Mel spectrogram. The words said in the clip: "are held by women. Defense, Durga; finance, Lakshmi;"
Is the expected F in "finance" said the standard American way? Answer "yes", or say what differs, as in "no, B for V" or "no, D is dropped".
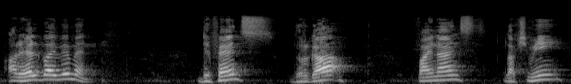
no, P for F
